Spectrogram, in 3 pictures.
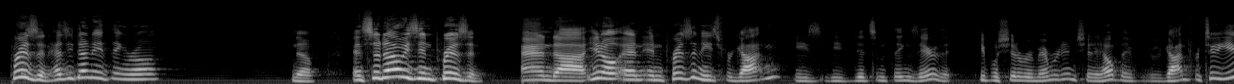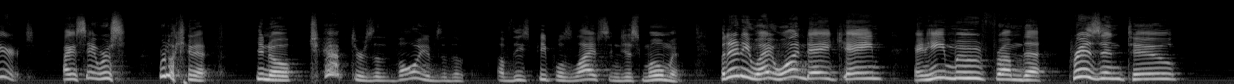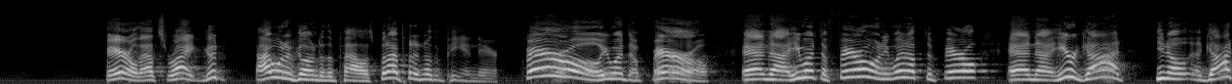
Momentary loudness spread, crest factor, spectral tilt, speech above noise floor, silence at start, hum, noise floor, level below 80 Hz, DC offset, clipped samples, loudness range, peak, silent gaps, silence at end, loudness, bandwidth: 15 LU; 16 dB; -6 dB/octave; 38 dB; 0.1 s; none; -59 dBFS; -58 dBFS; under 0.1%; under 0.1%; 9 LU; -6 dBFS; none; 0 s; -21 LUFS; 11.5 kHz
